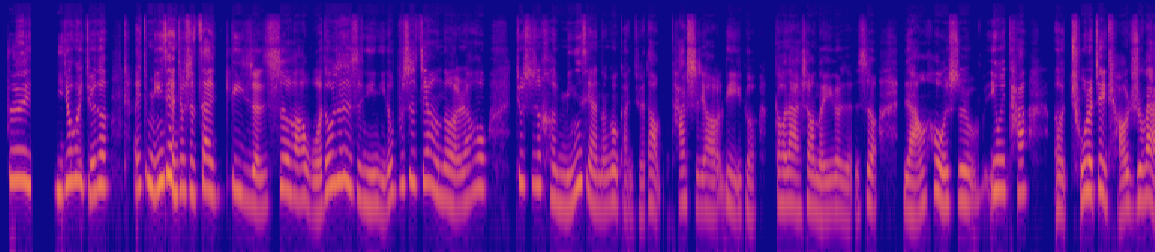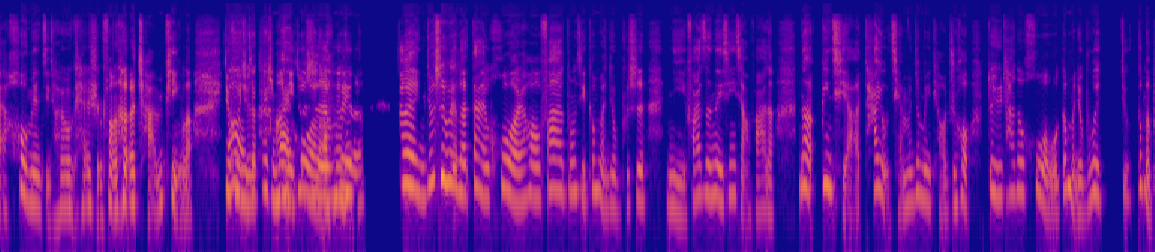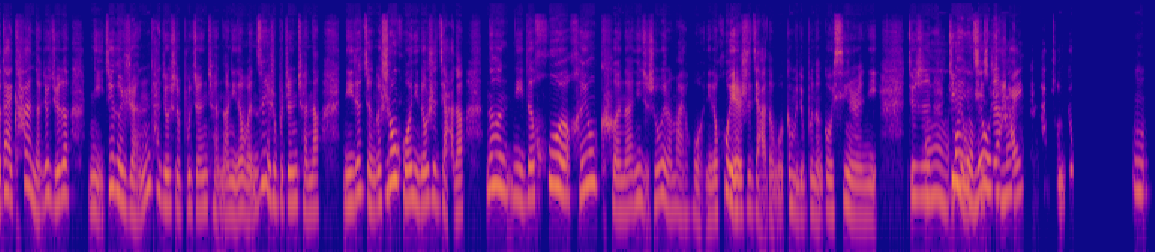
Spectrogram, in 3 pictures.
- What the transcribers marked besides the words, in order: laughing while speaking: "开始放她的产品"; laugh; laughing while speaking: "也是"; other background noise
- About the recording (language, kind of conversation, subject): Chinese, podcast, 在网上如何用文字让人感觉真实可信？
